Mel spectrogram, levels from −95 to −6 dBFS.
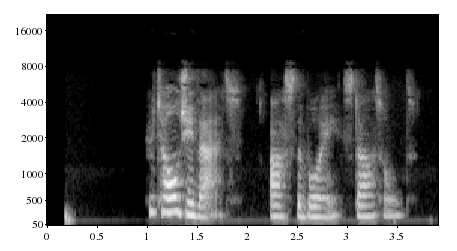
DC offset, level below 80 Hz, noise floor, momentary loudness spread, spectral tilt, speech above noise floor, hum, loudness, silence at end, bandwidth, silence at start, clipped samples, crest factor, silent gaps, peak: under 0.1%; -64 dBFS; -74 dBFS; 22 LU; -4.5 dB/octave; 54 dB; none; -20 LUFS; 0.25 s; 8.4 kHz; 0.2 s; under 0.1%; 20 dB; none; -2 dBFS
